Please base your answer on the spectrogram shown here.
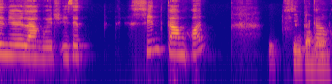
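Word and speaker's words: xin cảm ơn: Is it Xin Kam On? Xin Xin cảm Kam ơn. On? Yeah. Xin Kam On?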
